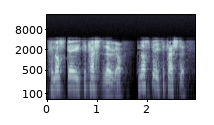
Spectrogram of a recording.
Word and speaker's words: Konosuke Takeshita: I can never pronounce that right. Konosuke Takeshita, there we go.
